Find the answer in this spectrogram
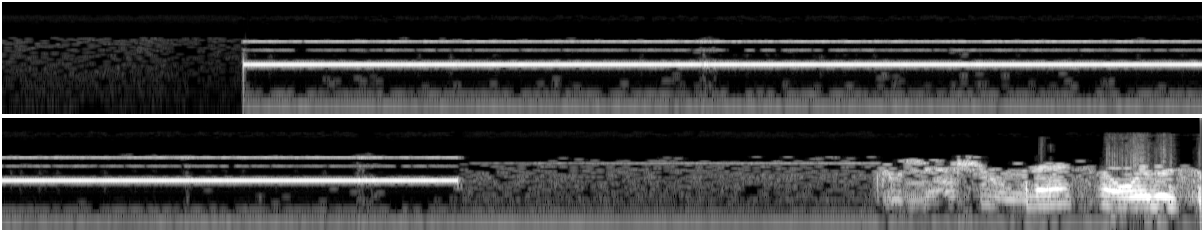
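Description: Weather-radio warning alarm tone over a radio feed: a single steady tone lasting about seven seconds, starting just over a second in, with a low hum under it. It cuts off abruptly, and after a short quieter gap a voice begins reading a severe thunderstorm warning near the end.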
